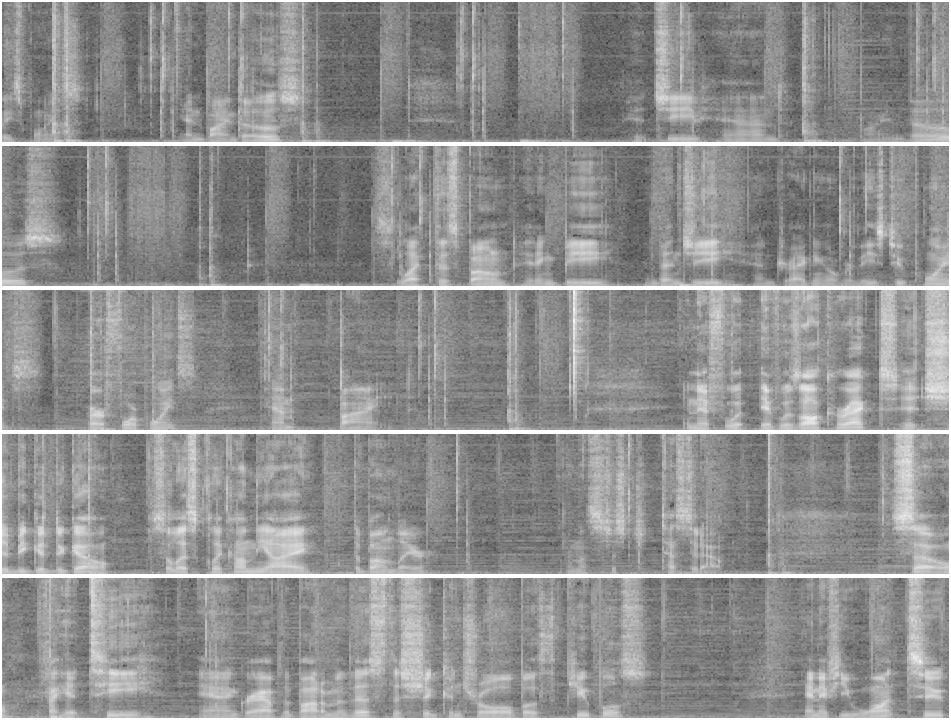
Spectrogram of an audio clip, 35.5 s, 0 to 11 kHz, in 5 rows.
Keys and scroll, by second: 2.9 b, 3.9 g, 9.3 b, 12.2 g, 28.7 t.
